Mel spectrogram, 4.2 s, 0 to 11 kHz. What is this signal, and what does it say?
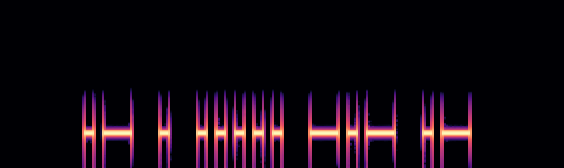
Morse code, heard as a keyed tone, about 17 wpm, 700 Hz. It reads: AE5KA
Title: NA SOTA Activator Callsigns 17wpm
